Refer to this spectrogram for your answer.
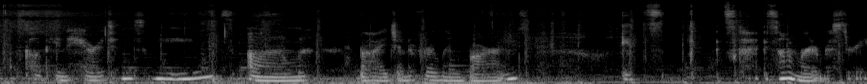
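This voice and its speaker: Someone whispers quietly at a fairly slow pace, with long, frequent pauses. Music plays in the background. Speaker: booktuber. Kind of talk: casual book haul vlog. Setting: home recording late at night. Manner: quiet, near-whisper; hesitant, filler words.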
